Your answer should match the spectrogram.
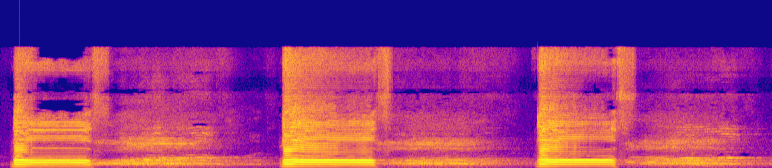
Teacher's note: জিহ্বার গোড়া, জিহ্বার গোড়া উপরে লাগাইছেন, ওখান থেকে কফ কফ কফ কফ। জিহ্বার গোড়াটা উপরে লাগিয়ে সেখান থেকে একটা ধাক্কা দিয়ে বের করেন।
